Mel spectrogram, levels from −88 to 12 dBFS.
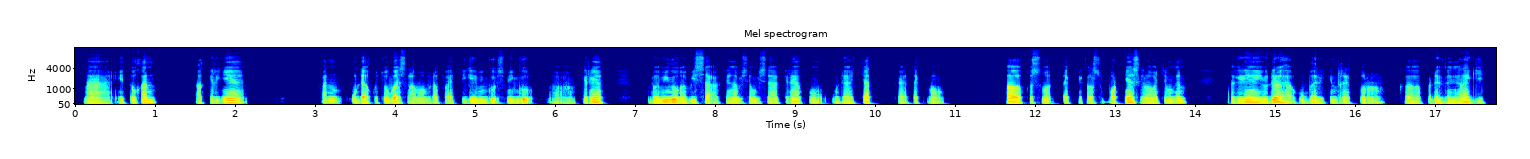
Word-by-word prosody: Nah, 90 -3 0
itu 95 +2 -3
kan 135 +1 +1 0.5
akhirnya 105 +6 +2 1.0
kan 125 0 -3 0.2
udah 100 -2 +4
aku - - -13
coba 100 +1 +4
selama 95 +1 -6
berapa, 95 +1 -7 0.2
3 95 0 -1
minggu, 95 +3 0
seminggu, 100 +1 +1 0.2
heeh. - - -9
Akhirnya, 105 +2 +5 0.6
2 95 -1 +1
minggu 100 +2 +7
enggak 90 -1 0
bisa. 90 -2 -1
Akhirnya 95 +1 -2
nggak 90 - -2
bisa-bisa, 90 +3 -5
akhirnya 100 +2 +1
aku, 105 - -8 0.2
udah 95 -3 -2
chat - - +2 0.3
kayak - - -6
tekno, - - -6 0.8
eee, 95 0 +8
ke 95 - -18
semua - - -1
technical - - -6
support-nya, 110 - +2
segala 95 -3 -1
macem, 105 +4 -2
kan. 120 +1 +1 0.6
Akhirnya 105 +4 +5
ya 95 - +1
udah 105 - +8
lah, 100 - +5
aku 100 - -6
balikin 90 +1 -2
retur, 95 +5 -3 0.2
ke 90 -2 -2
pedagangnya 85 +1 0
lagi. 90 -1 +1
95 Hz, 155 wpm, -25 LUFS, 90-105 Hz, 1.0 s, eee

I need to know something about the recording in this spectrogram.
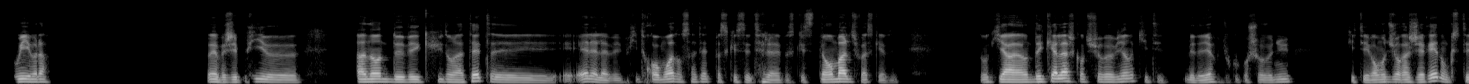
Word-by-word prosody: Oui, 130 0 +5
voilà. 125 -1 0 1.6
Ouais, 120 -1 +4
beh, 110 - -1
j'ai 115 +1 +2
pris, 130 +3 -3
heu, 105 -2 -1 0.6
1 120 0 +5
an 130 0 +6
de 120 -1 +1
vécu 115 +1 0
dans 115 -1 -1
la 110 0 0
tête 150 +4 +2
et 105 -4 -3 0.2
et - - -9
elle 130 - +3
elle 115 -4 +2
avait 95 -1 -3
pris 115 - -17
3 110 0 0
mois 125 +3 +4
dans 120 - -6
sa 115 +1 -8
tête, 125 -1 -6
parce 105 - -9
que 110 - -8
c'était 105 +1 -8
la 100 -1 -1
parce 95 0 -15
que 105 - -12
c'était 100 +2 -5
normal, 130 +3 +6
tu 125 - -11
vois 105 - -3
ce 110 - -11
qu'elle 95 -2 -10
faisait. 90 - -20 0.8
Donc 110 +1 -7
il - - +3
y - - +7
a 115 -1 +7
un - - +3
décalage, 135 +4 +4
quand 120 - -6
tu 120 0 -7
reviens 120 +5 -1
qui 150 - -16
était 105 - -14 0.2
mais 105 - -4
d'ailleurs, 105 +4 0
du 100 - -23
coup 100 - -19
quand - - -13
je - - -8
revenu, 115 +4 -5 0.5
qui 105 - -10
était 100 0 -4
vraiment 110 +2 +1
dur 115 0 -1
à - - +2
gérer, 115 +10 +3
donc 120 -7 -4
c'était 110 - -5
115 Hz, 260 wpm, -25 LUFS, 105-125 Hz, 1.6 s, y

